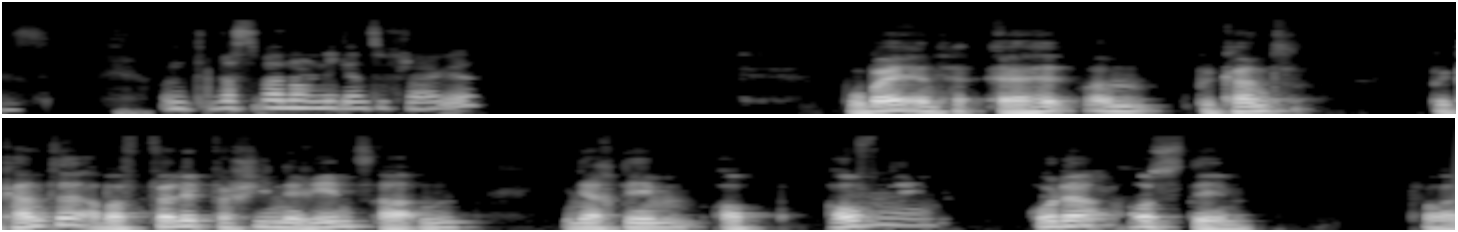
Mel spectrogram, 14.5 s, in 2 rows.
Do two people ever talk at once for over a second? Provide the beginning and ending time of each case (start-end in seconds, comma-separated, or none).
none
